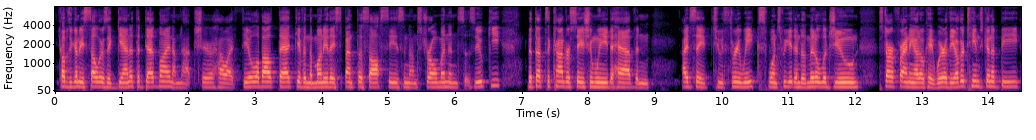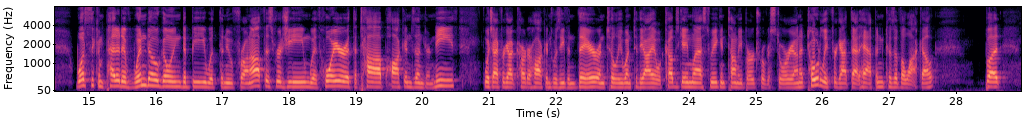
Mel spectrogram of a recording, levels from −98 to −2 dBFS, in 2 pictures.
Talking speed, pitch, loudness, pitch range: 245 wpm, 165 Hz, -28 LUFS, 155-175 Hz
